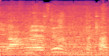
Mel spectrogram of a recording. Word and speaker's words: Lahmacun: Lahmacun. How do you say it? Lahmacun? Lahmacun.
